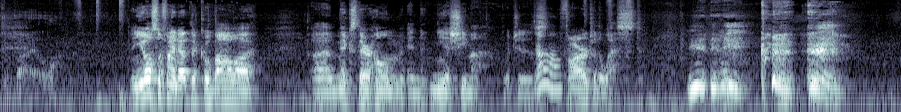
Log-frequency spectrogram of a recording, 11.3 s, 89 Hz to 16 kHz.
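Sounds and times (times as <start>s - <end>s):
speech: 1.6s - 3.3s, 3.9s - 10.6s
throaty coughs: 8.7s - 10.7s.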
